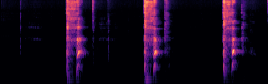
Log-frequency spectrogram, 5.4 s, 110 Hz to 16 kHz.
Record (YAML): three_cough_length: 5.4 s
three_cough_amplitude: 29792
three_cough_signal_mean_std_ratio: 0.22
survey_phase: beta (2021-08-13 to 2022-03-07)
age: 65+
gender: Female
wearing_mask: 'No'
symptom_none: true
smoker_status: Ex-smoker
respiratory_condition_asthma: false
respiratory_condition_other: false
recruitment_source: REACT
submission_delay: 1 day
covid_test_result: Negative
covid_test_method: RT-qPCR
influenza_a_test_result: Negative
influenza_b_test_result: Negative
